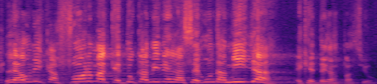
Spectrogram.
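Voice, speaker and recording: A man with a Venezuelan accent preaching a sermon as a pastor. He is energetic and joking, and often calls out to the congregation to keep them engaged. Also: extremely high pitch, normal speed. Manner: playful, mixes jokes into preaching. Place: church hall. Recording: echoey hall with faint music behind.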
